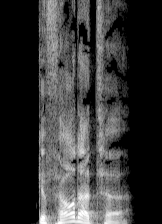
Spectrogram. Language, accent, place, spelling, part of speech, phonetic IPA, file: German, Germany, Berlin, geförderte, adjective, [ɡəˈfœʁdɐtə], De-geförderte.ogg
- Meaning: inflection of gefördert: 1. strong/mixed nominative/accusative feminine singular 2. strong nominative/accusative plural 3. weak nominative all-gender singular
